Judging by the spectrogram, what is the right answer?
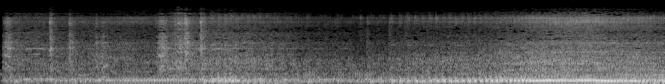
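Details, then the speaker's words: Hero Splendor Plus single-cylinder, free-revving at full throttle off load: revs smoothly and steadily with no missing or jerks; the bike misses under riding load. "Taking the whole Accelerator no one is missing You must be feeling this time there is no problem So you hear the sound of the engine When we give a full Accelerator inside the bike No missing or jerks on the bike"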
